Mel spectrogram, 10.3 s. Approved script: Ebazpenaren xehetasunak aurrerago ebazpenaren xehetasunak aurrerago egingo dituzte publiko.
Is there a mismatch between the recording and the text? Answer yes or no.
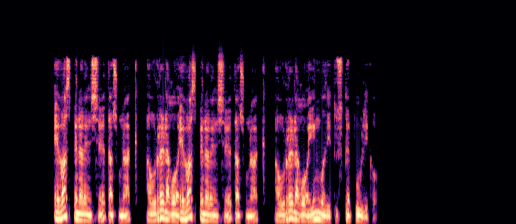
no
